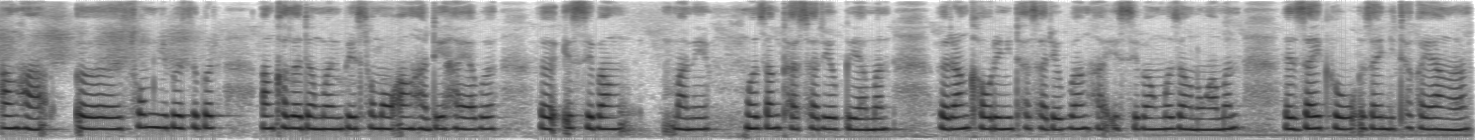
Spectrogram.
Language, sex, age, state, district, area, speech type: Bodo, female, 18-30, Assam, Udalguri, urban, spontaneous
